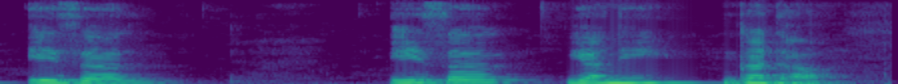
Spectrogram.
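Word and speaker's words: Esel: यहाँ पे इस लफ्ज़ में स्टार्ट का ए कुछ लॉन्ग प्रोनाउंस हुआ है और सेकंड वाला ए शॉर्ट प्रोनाउंस हुआ है, जैसे एज़ल। इसी तरह अगर ए के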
